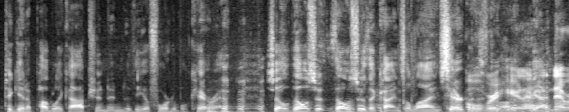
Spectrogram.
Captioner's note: laughter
